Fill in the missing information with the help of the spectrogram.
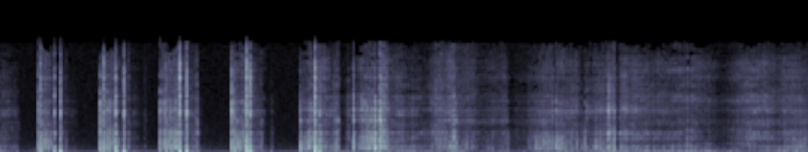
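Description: Fingertips and nails tap on the side of a hollow, polished wooden bowl turned upside down over microphones. Quick clusters of dry, hollow knocks with almost no ring come first, then give way to a steadier, softer scratchy texture with bright edges.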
